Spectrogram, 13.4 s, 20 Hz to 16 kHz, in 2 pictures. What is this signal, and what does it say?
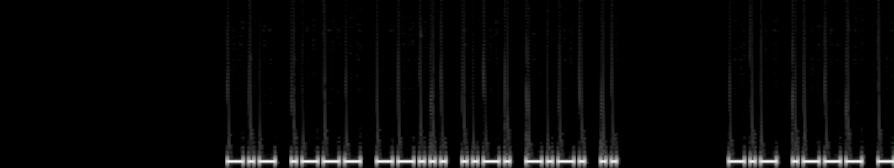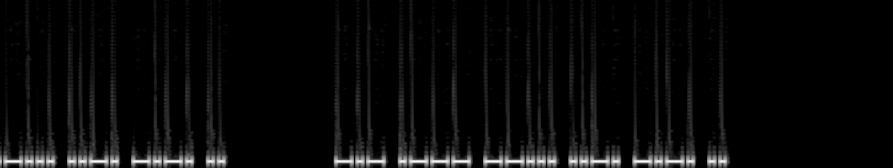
Morse code, heard as a keyed tone, about 30 wpm, 700 Hz. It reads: KJ7FCI KJ7FCI KJ7FCI
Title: USA Call Signs - 6 Characters - Repeated 3x - 30wpm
